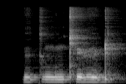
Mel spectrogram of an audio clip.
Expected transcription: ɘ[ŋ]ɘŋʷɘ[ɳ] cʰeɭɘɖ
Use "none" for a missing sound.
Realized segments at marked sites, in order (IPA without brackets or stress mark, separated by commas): k, n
